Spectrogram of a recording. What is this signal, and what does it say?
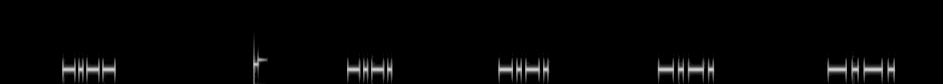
Morse code, heard as a keyed tone, about 28 wpm, spaced as for 7 wpm, 700 Hz. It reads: Y CCCC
